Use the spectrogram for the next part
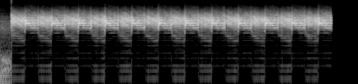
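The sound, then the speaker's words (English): A bright, buzzy synth tone holds steadily for about five seconds while an EQ shapes it, giving a rapid, regular pulsing sweep in its brightness. No voices, and it cuts off abruptly. “E is for EQ.”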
